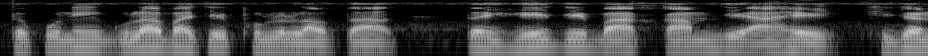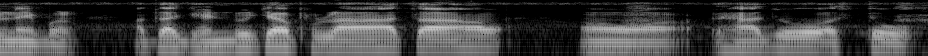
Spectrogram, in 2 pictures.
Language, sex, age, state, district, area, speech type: Marathi, male, 60+, Maharashtra, Wardha, rural, spontaneous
